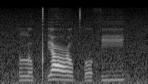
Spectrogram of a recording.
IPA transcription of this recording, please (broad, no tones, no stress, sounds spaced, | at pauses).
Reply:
l o pʼ ɪ ʕ o pʼ o h i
